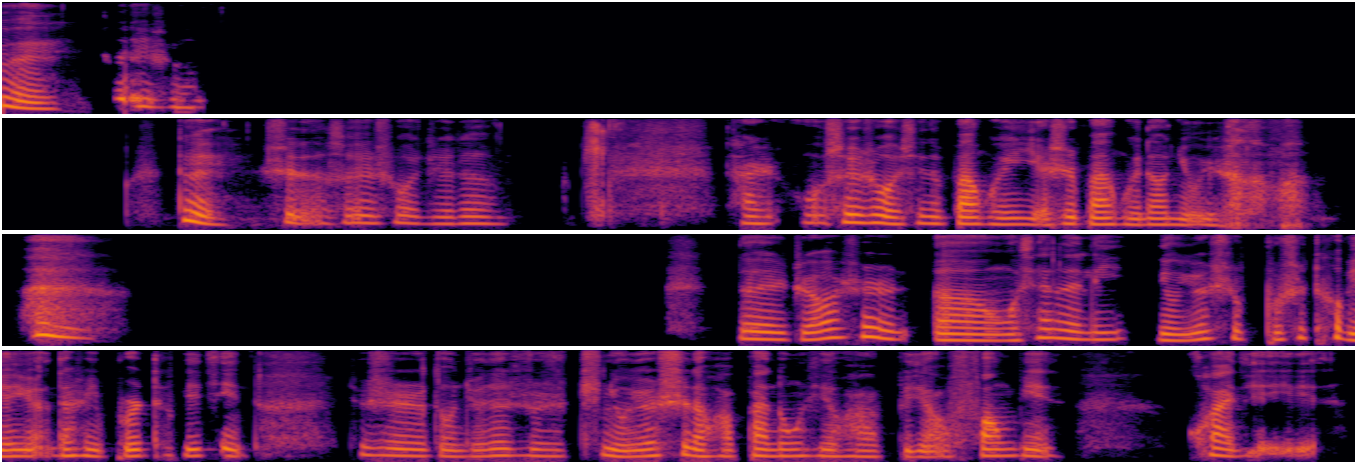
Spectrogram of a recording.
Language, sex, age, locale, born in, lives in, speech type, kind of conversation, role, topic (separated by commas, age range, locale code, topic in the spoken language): Chinese, female, 25-29, zh-CN, China, United States, conversation, unstructured, none, 为什么有些人总是拖延，迟迟不开始做事？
